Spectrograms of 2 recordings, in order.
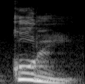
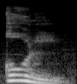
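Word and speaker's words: قُلْ: কুলের জায়গায় এই কুলকে অনেকেই পড়েন কুল। কুল। কিন্তু এটি কিন্তু কুল হবে না। হবে কুল। কুল। ওই যে আমরা আরবিতে দুটি অক্ষর পড়েছিলাম কফ এবং কাফ। এটি কিন্তু কফ। Not calf. সুতরাং এর উচ্চারণ হবে কুল। কখনোই কিন্তু কুল এরকম বলা যাবে না।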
